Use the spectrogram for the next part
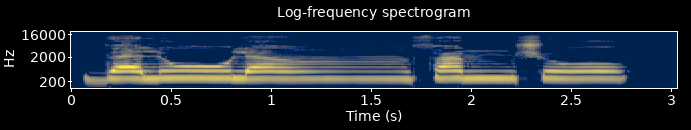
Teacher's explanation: کلمت فمشو میں یہاں میم ساکن ہے، لہذا ہمیں میم کو ظاہر کرنا ہے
